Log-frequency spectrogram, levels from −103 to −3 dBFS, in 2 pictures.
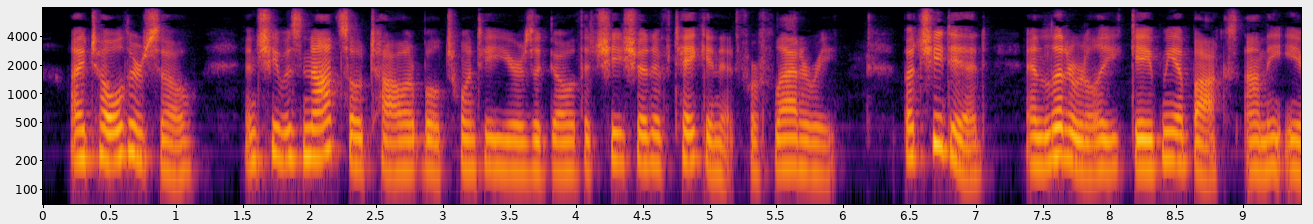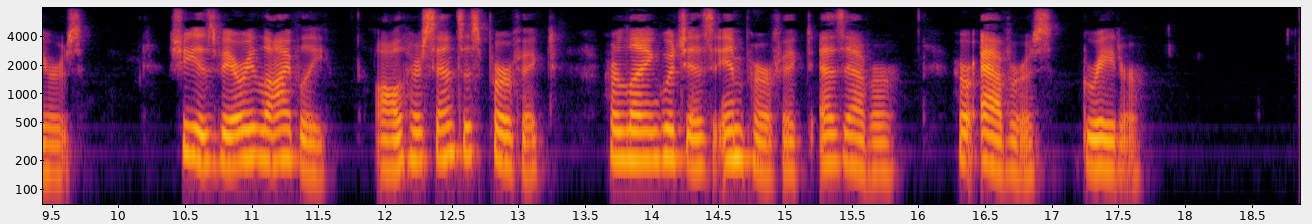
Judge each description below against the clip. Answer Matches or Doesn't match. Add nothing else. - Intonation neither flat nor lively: Matches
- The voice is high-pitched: Doesn't match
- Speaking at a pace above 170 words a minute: Doesn't match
